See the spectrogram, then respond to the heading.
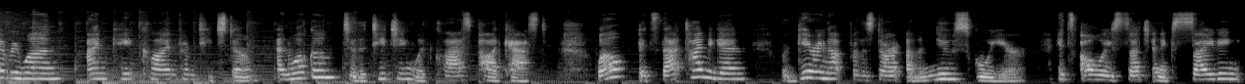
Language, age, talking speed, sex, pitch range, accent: English, 40-59, 175 wpm, female, 185-255 Hz, American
